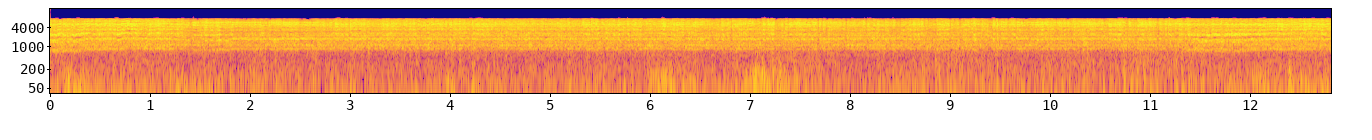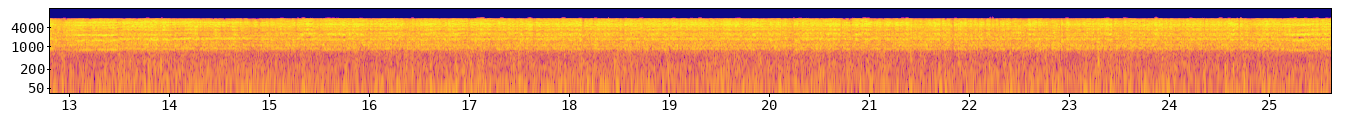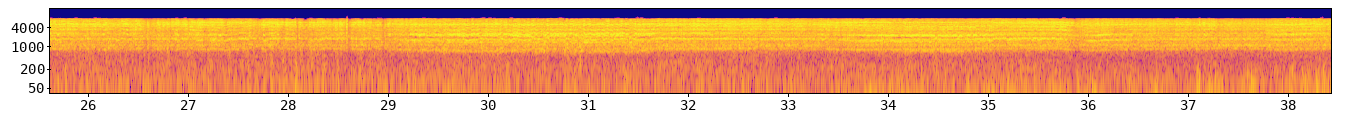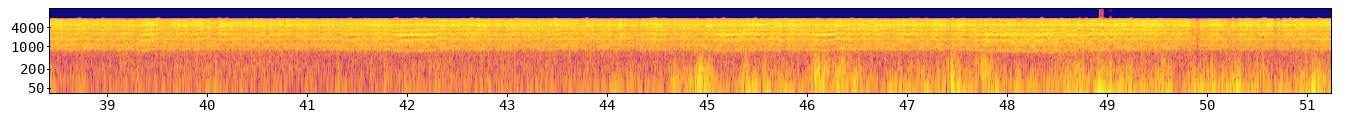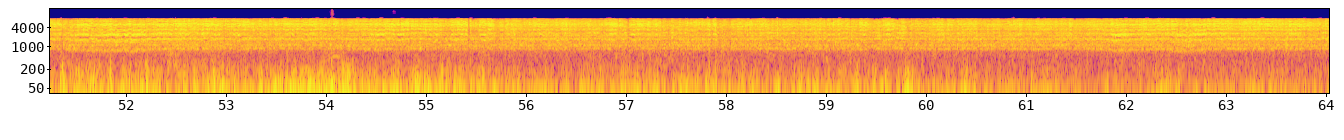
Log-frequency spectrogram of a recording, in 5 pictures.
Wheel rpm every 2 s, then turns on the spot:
220, 230, 230, 230, 230, 240, 230, 230, 230, 230, 230, 230, 230, 230, 230, 210, 230, 220, 220, 230, 230, 230, 230, 230, 220, 230, 230, 230, 240, 230, 230, 230.
none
